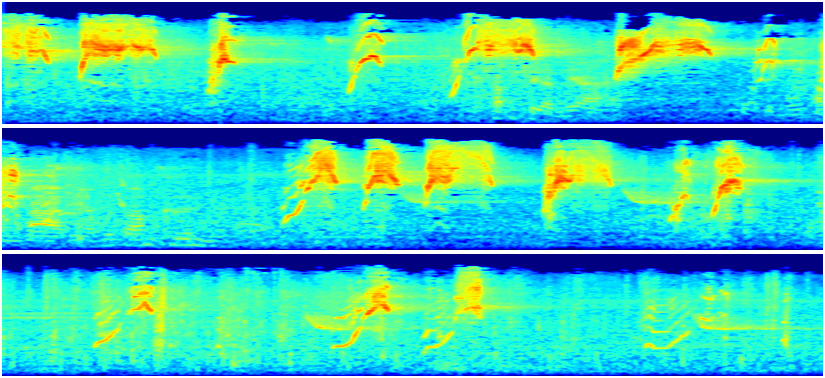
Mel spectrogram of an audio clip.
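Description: A baby monkey screeches and cries in high, shrill bursts, close by.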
